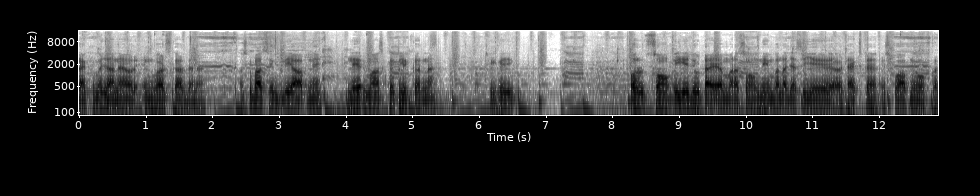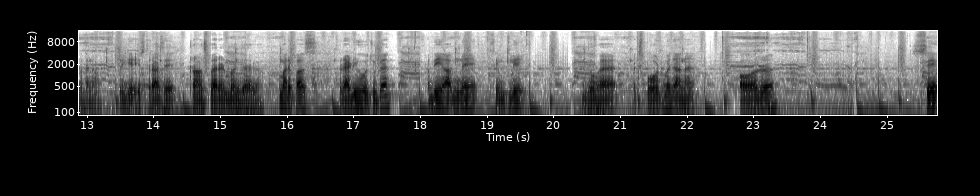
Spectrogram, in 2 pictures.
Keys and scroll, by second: 15.9 ctrl+0.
